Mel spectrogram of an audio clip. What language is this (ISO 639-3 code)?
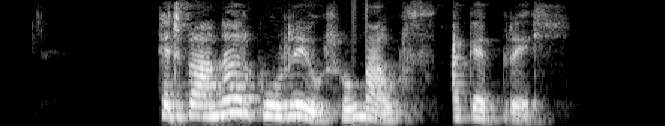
cym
